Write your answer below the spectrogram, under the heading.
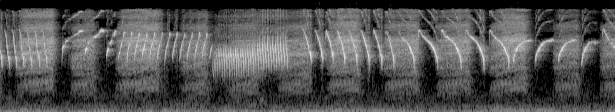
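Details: Canary in breeding condition, singing to get other birds singing: fast trilled notes, a dense buzzy roll, then a sequence of bright repeated downswept whistles.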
